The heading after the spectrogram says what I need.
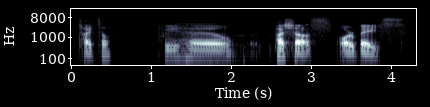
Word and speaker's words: bey: We have pashas or beys, pronounced bay in B-I-Y.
